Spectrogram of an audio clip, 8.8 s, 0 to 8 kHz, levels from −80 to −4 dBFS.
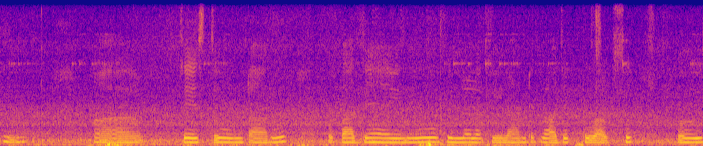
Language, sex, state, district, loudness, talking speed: Telugu, female, Andhra Pradesh, Visakhapatnam, -18 LUFS, 60 wpm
